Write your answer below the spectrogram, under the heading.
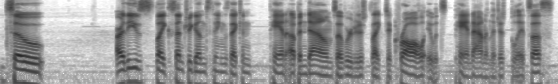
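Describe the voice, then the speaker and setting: A man's voice: fairly low pitch, fairly even intonation, moderate pace, a bit bright, smooth. A man talking casually as a player in a tabletop roleplaying game.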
